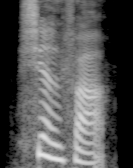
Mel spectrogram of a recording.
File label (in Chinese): "宪法", Chinese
